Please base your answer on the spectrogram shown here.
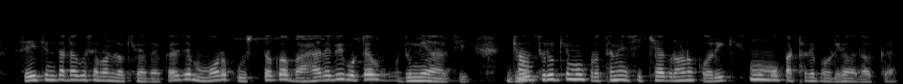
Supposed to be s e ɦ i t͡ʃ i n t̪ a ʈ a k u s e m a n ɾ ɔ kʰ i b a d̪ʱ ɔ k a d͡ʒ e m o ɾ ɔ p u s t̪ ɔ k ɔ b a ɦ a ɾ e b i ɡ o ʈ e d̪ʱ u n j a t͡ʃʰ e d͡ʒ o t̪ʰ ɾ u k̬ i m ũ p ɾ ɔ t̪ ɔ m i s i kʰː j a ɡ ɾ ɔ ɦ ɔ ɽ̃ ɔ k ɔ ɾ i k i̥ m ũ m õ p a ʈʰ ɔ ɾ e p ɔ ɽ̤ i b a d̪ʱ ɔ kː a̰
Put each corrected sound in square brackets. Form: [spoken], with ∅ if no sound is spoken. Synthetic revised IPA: s e ɦ i t͡ʃ i n t̪ a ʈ a k u s e m a n ɾ ɔ kʰ i b a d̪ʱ ɔ k a d͡ʒ e m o ɾ ɔ p u s t̪ ɔ k ɔ b a ɦ a ɾ e b i ɡ o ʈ e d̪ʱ u n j a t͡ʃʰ [i] d͡ʒ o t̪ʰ ɾ u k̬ i m ũ p ɾ ɔ [t̪ʰ] ɔ m i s i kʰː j a ɡ ɾ ɔ ɦ ɔ ɽ̃ ɔ k ɔ ɾ i k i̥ m ũ m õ p a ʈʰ ɔ ɾ e p ɔ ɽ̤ i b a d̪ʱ ɔ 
